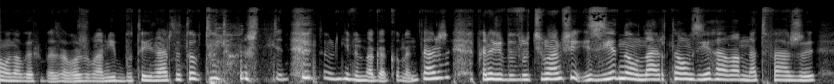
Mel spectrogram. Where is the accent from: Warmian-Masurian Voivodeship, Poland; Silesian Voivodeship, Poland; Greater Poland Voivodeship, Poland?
Silesian Voivodeship, Poland; Bielsko-Biała; born there; Ona pracowała w sanatorium, dlatego ja się urodziłam w Bielsku-Białej, bo ona tam dostała pracę, a nie tutaj.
